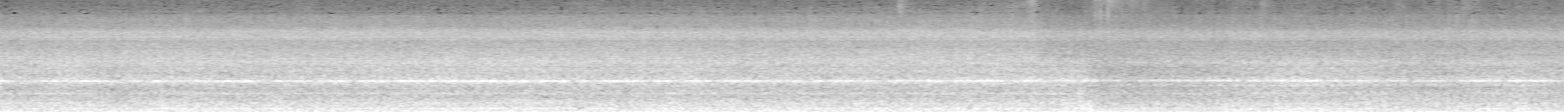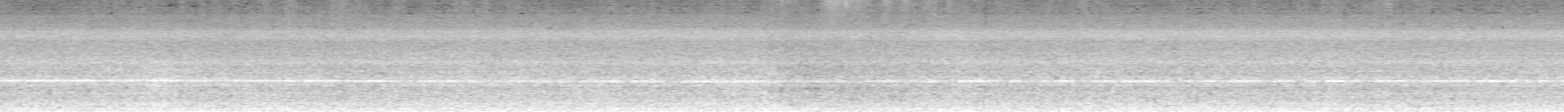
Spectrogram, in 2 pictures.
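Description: Car driving at expressway speed, heard from inside the cabin: steady tyre and road noise with a low engine hum and a faint, steady high whine. The noise thins a little about ten seconds in, as the car leaves a tunnel.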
